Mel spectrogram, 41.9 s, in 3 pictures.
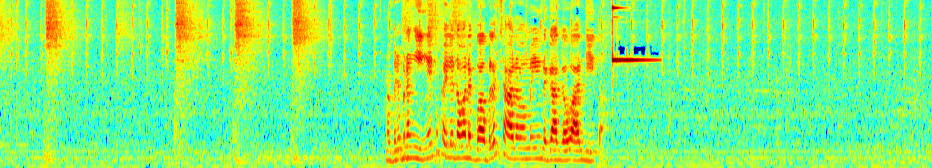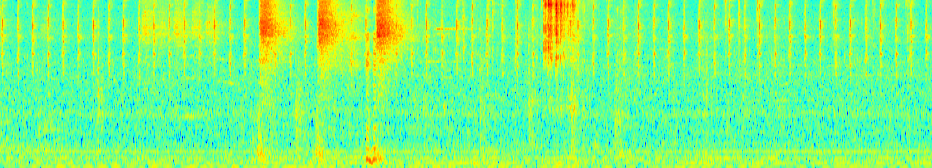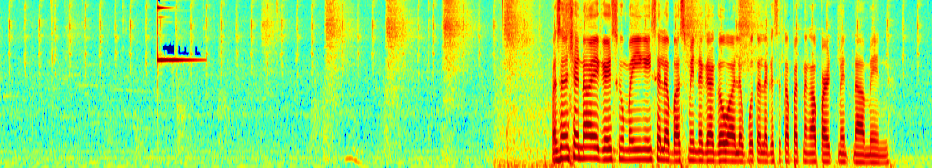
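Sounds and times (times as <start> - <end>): countdown timer ticking: 0.0 - 41.9
short high beep: 9.2 - 10.0, 30.3 - 31.1.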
